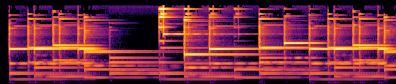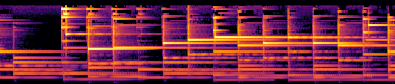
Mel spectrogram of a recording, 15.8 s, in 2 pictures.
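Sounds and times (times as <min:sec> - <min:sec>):
peaceful dreaming ringtone: 0:00.2 - 0:15.8.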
